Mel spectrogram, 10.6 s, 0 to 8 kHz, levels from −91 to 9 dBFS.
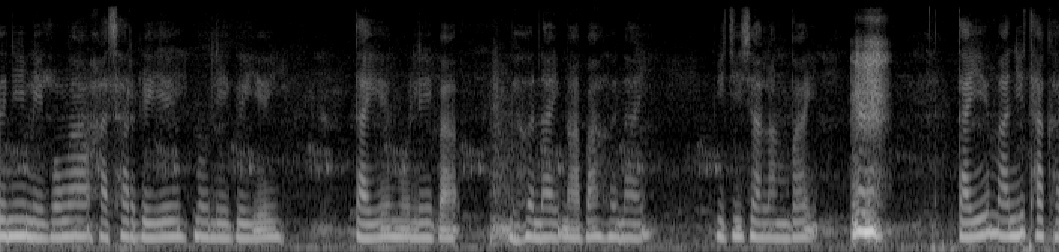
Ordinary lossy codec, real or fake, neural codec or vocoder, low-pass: none; fake; vocoder, 44.1 kHz, 128 mel bands every 256 samples, BigVGAN v2; 7.2 kHz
